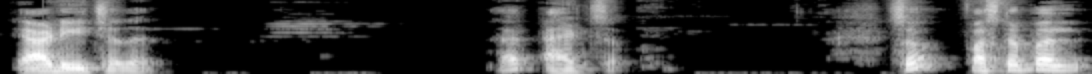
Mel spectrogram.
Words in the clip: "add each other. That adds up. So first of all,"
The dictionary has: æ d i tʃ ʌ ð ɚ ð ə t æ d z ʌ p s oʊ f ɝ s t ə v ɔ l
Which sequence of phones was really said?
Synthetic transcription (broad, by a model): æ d i tʃ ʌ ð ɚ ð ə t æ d s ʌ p s oʊ f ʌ s t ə p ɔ l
